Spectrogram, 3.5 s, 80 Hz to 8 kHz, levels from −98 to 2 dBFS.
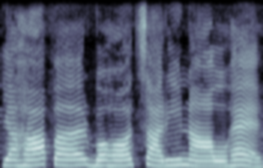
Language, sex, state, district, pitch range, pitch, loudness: Hindi, female, Madhya Pradesh, Dhar, 235-260 Hz, 245 Hz, -13 LUFS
